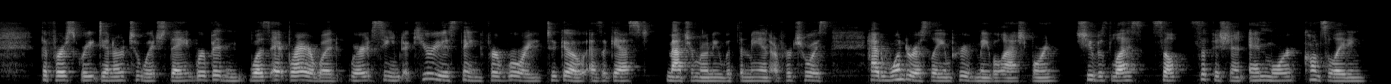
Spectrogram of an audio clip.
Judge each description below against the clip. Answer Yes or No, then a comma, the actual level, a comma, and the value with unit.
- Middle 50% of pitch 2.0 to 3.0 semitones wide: Yes, narrow, 2.6 semitones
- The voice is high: No, medium, 180 Hz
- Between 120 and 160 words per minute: No, average, 195 wpm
